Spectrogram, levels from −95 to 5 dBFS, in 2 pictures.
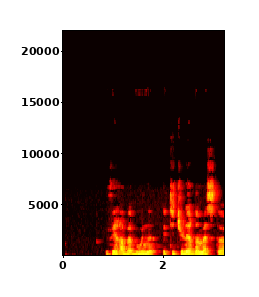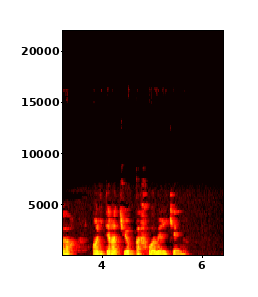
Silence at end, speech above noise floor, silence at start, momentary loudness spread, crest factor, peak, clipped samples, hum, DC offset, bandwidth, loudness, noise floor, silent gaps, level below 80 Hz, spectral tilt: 0.75 s; 58 dB; 0.85 s; 11 LU; 18 dB; -8 dBFS; under 0.1%; none; under 0.1%; 9 kHz; -24 LUFS; -81 dBFS; none; -70 dBFS; -5 dB/octave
